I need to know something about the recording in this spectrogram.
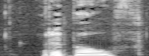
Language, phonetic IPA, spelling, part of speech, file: Polish, [rɨˈbɔwuf], rybołów, noun, LL-Q809 (pol)-rybołów.wav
